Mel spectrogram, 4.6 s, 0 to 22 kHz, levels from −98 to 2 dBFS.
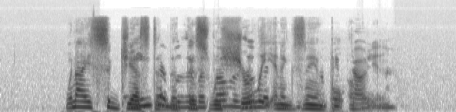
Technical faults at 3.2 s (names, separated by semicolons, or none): speech suppressed in double talk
